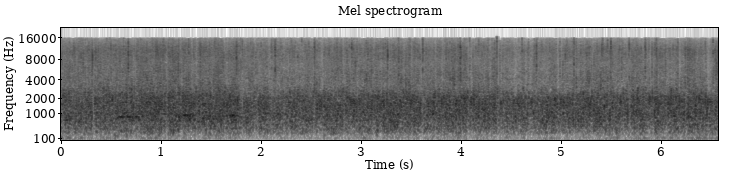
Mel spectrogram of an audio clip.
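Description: Audience applauding, a dense, steady clapping with no let-up.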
